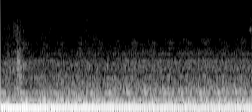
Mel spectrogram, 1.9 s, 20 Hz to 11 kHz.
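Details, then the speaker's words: GAZ 66 truck recommissioned after winter, started with a little choke, idling as main tank pressure builds: deep steady hum, no knocks or misses; normal idle. "So, idling away. It's up to 6 and 1/2 bar, which is where it's blowoff pressure is."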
